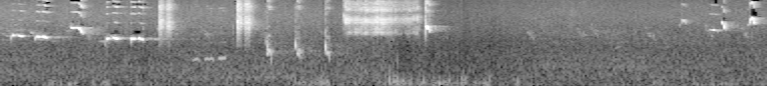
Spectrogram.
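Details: In Kuzminki forest park a nightingale sings short high whistles and slurred notes, sharp clicks and a brief buzzy rush, then falls silent over a background of soft rustling.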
